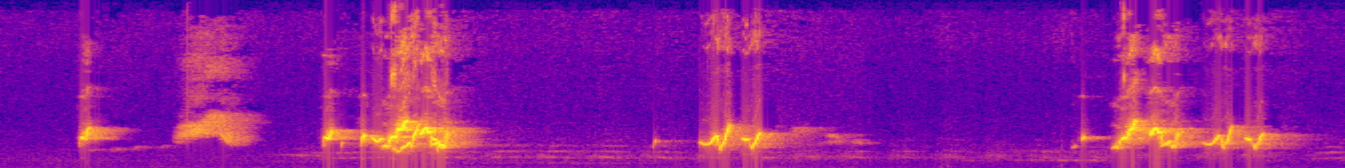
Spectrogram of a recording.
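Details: Black-crested bulbul, Pycnonotus melanicterus, giving short bursts of bright chirpy, slurred notes separated by pauses of one to two seconds, with a few single clipped notes between phrases; otherwise quiet.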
